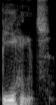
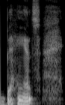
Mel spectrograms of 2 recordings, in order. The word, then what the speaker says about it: Behance: And it's actually pronounced Behance, but I always say Behance.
